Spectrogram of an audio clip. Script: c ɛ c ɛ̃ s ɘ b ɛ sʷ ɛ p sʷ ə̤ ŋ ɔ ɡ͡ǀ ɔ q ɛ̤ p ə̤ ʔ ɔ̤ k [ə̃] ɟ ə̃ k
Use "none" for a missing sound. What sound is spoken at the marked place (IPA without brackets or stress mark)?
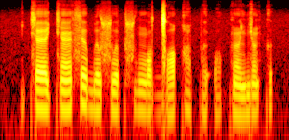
ə̃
